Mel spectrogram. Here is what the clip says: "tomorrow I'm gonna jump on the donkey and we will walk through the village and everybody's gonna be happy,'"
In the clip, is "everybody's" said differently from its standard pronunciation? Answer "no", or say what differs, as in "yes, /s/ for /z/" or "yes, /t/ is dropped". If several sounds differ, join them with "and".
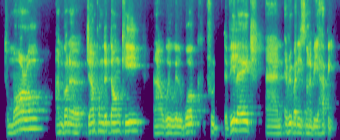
no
